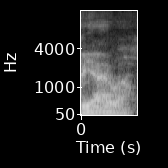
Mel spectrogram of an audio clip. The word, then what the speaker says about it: Yahweh: Not only conveying it properly, but explaining it and then proving that this is the correct pronunciation of Yahweh.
